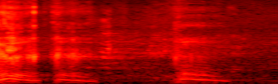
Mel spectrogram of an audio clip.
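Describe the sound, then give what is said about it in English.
A voice imitates a dog growling over its food bowl with a few low, rough, drawn-out growls, louder at first and then trailing off quieter. “you can have the friendliest dog and get around them while they're eating and they're like”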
